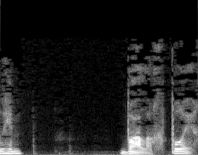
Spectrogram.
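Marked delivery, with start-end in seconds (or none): 1.5-2.4 low murmur, soft Highland voice; murmured Gaelic. A narrator's reading. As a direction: croon it low to the baby. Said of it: "Jamie murmured".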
